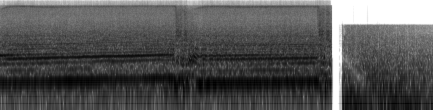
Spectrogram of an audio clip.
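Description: Car engine running hard under acceleration, its pitch rising slowly, then dipping briefly about three and a half seconds in and holding steady. An abrupt cut near the end gives way to a loud explosion rumble.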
